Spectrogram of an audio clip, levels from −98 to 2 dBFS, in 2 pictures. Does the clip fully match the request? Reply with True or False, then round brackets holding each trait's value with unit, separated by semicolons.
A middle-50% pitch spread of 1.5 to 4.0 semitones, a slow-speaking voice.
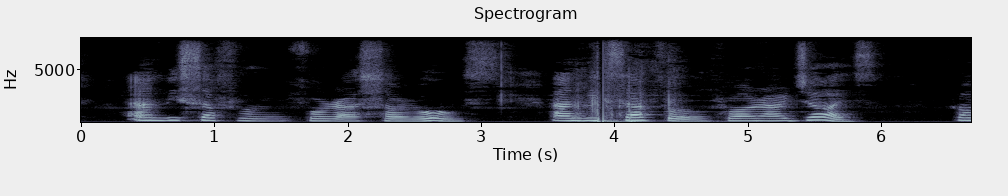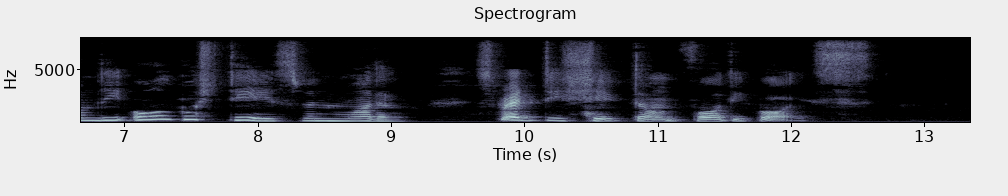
False (4.5 semitones; 115 wpm)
